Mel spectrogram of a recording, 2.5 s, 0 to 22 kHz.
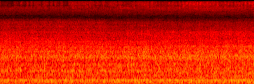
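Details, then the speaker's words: Mercedes W211 E200 heavy misfire with whole engine shaking badly, worse in gear: rough, lumpy, stumbling idle from two dead cylinders; spark plugs and coils water-damaged, cleaned to fix. "ये गाड़ी जो है ये बहुत ज़्यादा मिसिंग कर रही है। जैसा पूरा इंजन कांप रहा है, बहुत ज़्यादा कांप रहा है इंजन, बहुत ज़्यादा मिसिंग कर रही है, बिल्कुल चल रही नहीं है।"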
